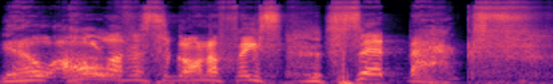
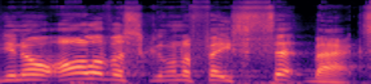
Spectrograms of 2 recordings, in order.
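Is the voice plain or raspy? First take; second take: raspy; plain. First: It is said in the preacher's raspy voice. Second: It is said in a plain voice.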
